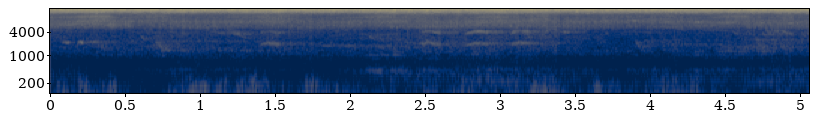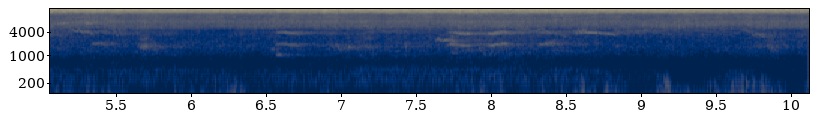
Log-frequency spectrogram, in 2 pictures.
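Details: A flock of Silvereyes (Tauhou) in inland Kapiti, New Zealand, feeding on insects and native bush fruit in early autumn (March 23), give thin, high chirping notes, several calling at once, over steady hiss and low rumble.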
